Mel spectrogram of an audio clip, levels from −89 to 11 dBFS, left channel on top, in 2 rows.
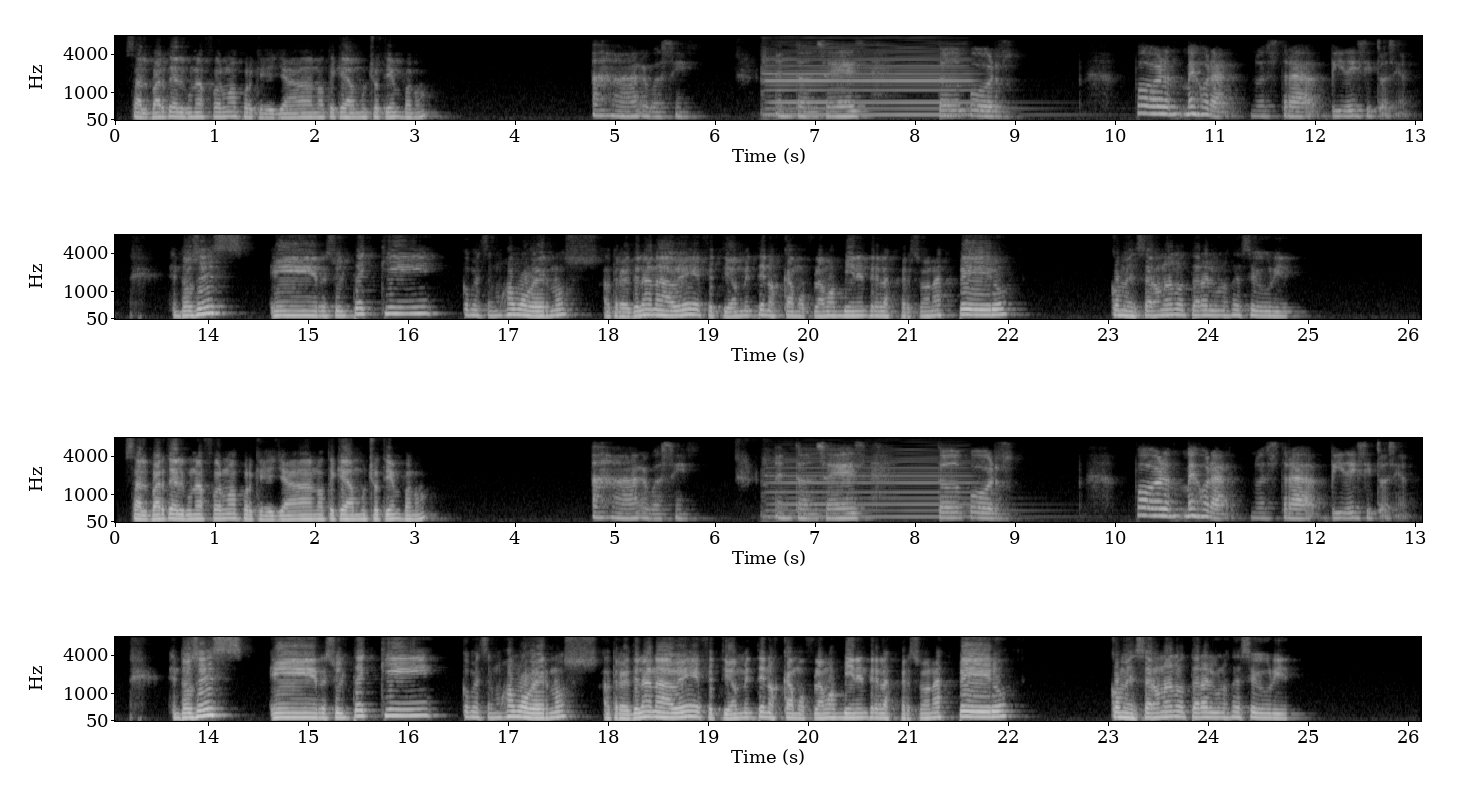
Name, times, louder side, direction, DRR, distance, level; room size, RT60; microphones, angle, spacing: voice 1, 0.1-3.1 13.2-14.3 14.6-16.2 16.5-22.0 23.0-24.8, right 5 dB, 80° right, 10 dB, 0.5 m, -19 dB
voice 2, 4.8-5.7 6.6-7.8 8.2-9.0 9.7-9.9 10.2-12.9, right 1 dB, 25° right, 5 dB, 1.3 m, -27 dB
Bowed string instrument, 6.5-9.2, left 5 dB, 35° left, 2.0 m, -35 dB
14.5 x 9.2 x 4.7 m, 0.38 s
head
